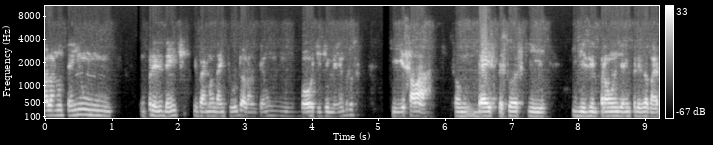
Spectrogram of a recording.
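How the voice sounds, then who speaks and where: A man's voice: medium pitch, breathy edge. A young man with a Brazilian accent giving a casual online talk over slides, informal and full of fillers and restarts. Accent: Brazilian Portuguese. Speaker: guest speaker. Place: small room at home. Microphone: webcam or laptop mic on a video call. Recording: phone-like narrow sound.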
